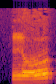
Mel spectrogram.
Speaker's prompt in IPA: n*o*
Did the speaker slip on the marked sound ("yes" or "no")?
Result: no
